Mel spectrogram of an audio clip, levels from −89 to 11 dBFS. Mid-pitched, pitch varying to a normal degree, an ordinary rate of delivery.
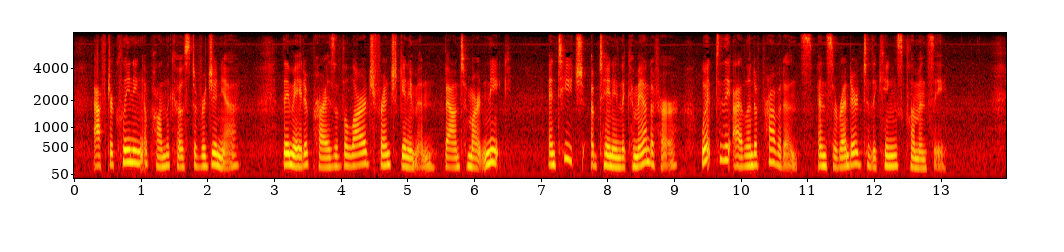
Yes: medium, 175 Hz; average, 3.1 semitones; average, 165 wpm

